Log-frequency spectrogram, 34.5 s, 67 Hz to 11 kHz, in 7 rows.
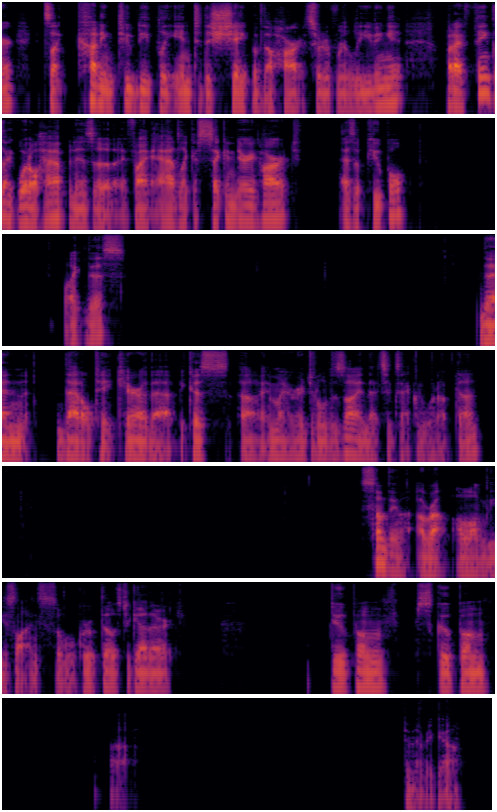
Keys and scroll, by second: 4.1 BackSpace, 6.4 super+j, 26.2 super+g, 34.2 super+-.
